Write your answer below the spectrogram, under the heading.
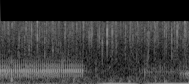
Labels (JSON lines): {"label": "biophony, croak", "recorder": "SoundTrap 500"}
